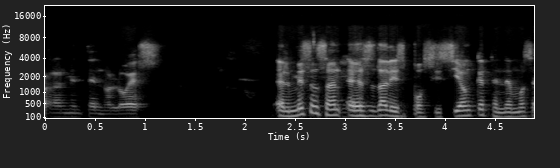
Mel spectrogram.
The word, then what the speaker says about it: mise en scène: Es un término francés, se escribe M-I-S-E, Pero lo guión, tienes que decir con voz de croissant. ahí voy, es M-I-S-E-N-S-C-E-N-E, mise en scène, que si lo queremos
